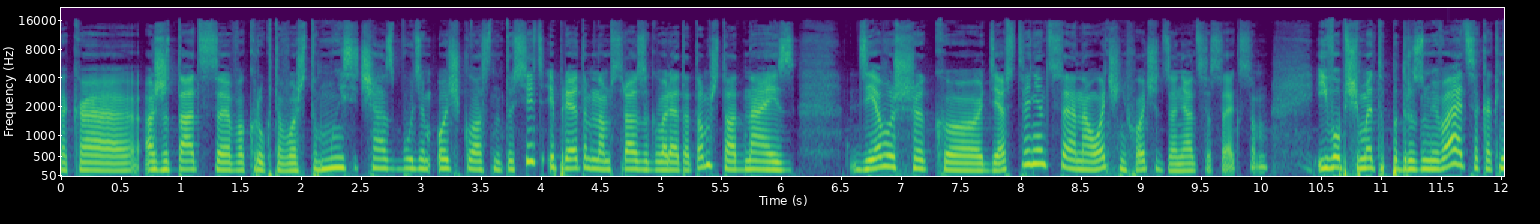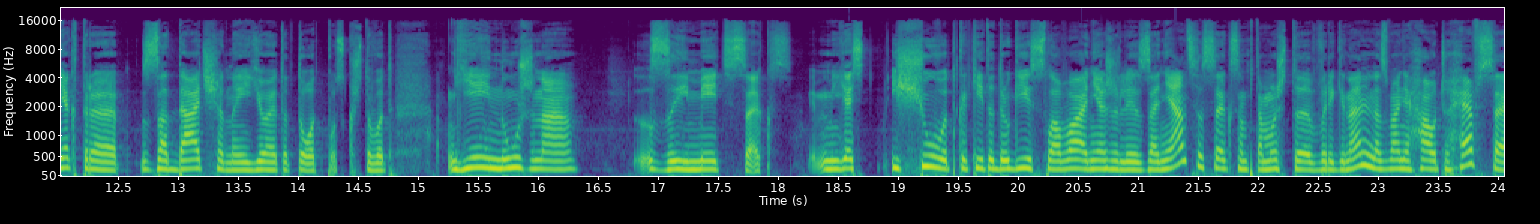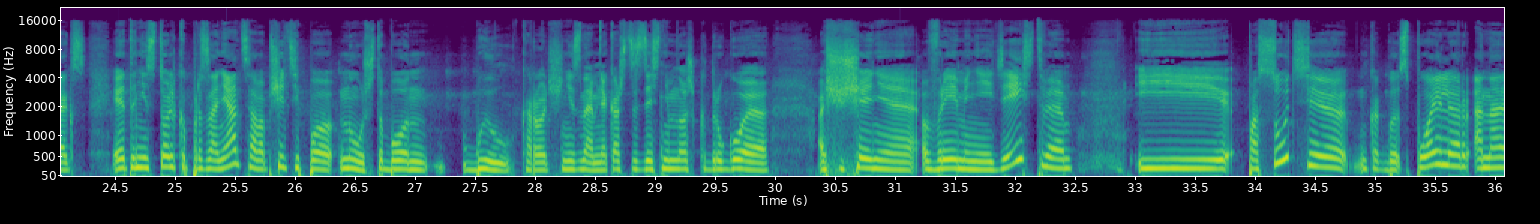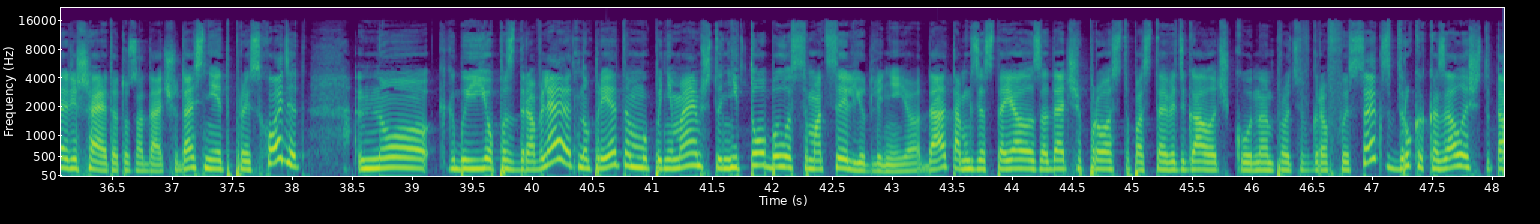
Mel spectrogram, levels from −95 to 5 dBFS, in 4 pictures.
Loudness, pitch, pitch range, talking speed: -11 LUFS, 205 Hz, 190-225 Hz, 170 wpm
